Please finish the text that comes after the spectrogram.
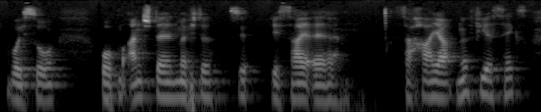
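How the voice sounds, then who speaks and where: Male preacher, mid-pitched, conversational sermon delivery with frequent tag questions; slightly muffled lo-fi recording. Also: steady tone, unhurried.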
